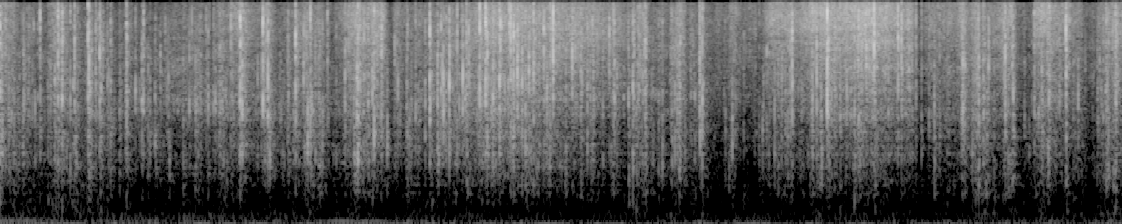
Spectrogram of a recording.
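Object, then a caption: Brown kraft paper bag. A small, empty, wrinkled brown kraft paper bag is held up in the hands and crinkled and crumpled with the fingertips. Dense, continuous crackling and rustling fills the clip with bright, papery noise over a steady low rumble.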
